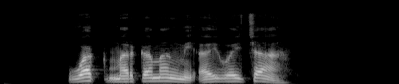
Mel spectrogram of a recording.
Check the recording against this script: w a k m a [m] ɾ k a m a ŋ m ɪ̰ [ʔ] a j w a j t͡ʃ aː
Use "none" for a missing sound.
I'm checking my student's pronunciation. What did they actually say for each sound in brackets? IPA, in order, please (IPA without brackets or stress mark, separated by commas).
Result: none, ʔ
